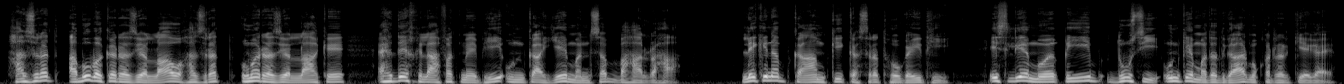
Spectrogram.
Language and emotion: Urdu, neutral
